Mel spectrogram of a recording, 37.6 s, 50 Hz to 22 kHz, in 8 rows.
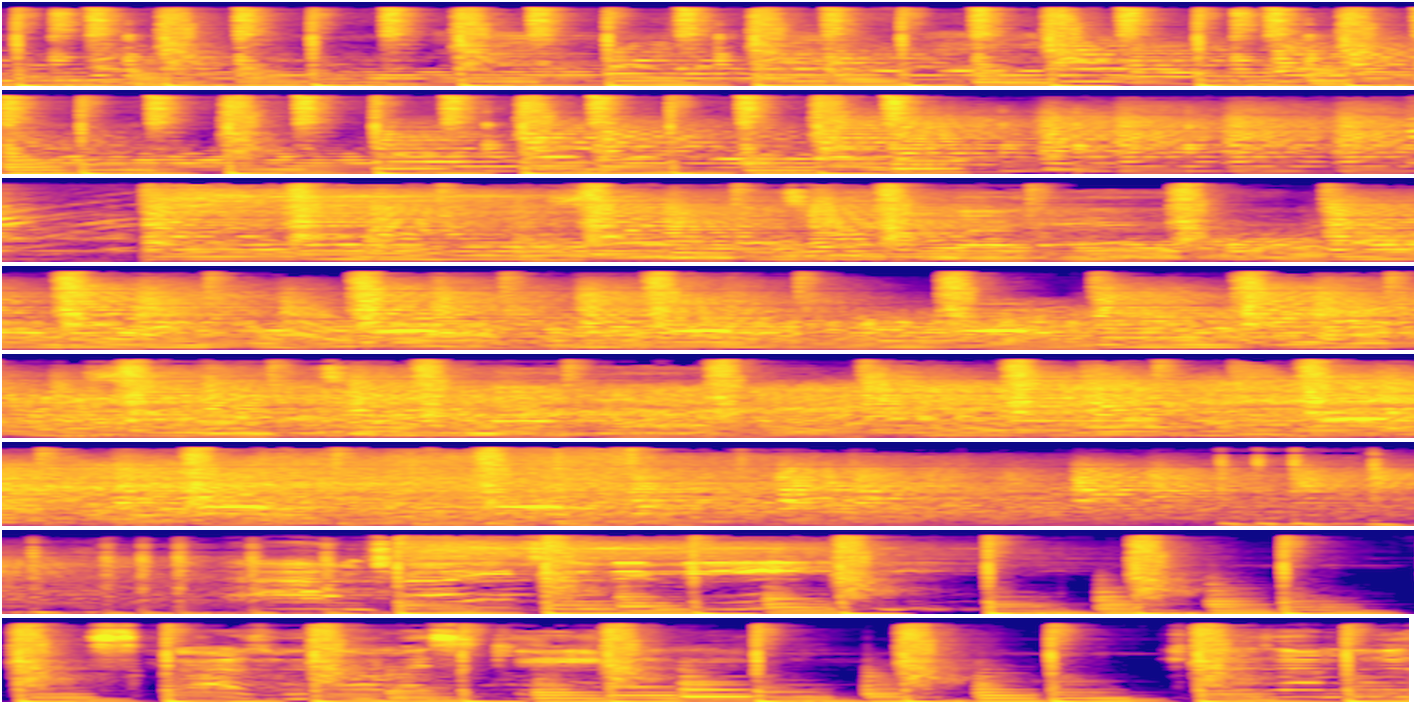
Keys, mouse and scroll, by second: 0.6 e, 3.6 g, 4.9 KP_1, 6.9 g, 7.5 e, 8.4 r, 12.8 e, 14.7 ctrl+z, 15.2 r, 15.7 g, 16.4 s, 19.6 alt+z, 21.1-31.8 shift+middle drag, 21.7 alt+z, 24.4 s, 25.2 g, 26.1 alt+z, 29.6 s, 32.1 ctrl+r, 32.9 g, 34.1-37.6 alt+middle drag.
